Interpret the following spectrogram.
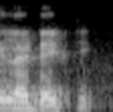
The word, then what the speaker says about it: Chilaiditi: It is pronounced as a Chilaiditi syndrome.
